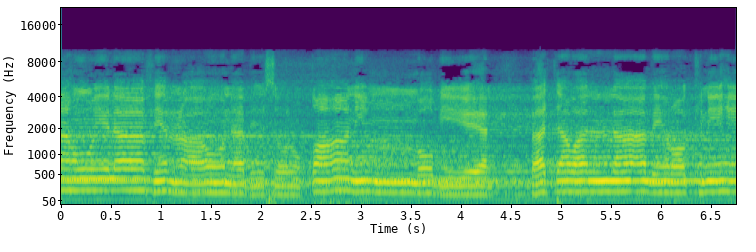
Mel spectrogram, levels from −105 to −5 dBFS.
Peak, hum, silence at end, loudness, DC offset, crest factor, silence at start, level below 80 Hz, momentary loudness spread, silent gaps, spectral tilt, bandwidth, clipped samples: 0 dBFS; none; 0 s; -13 LUFS; 0.3%; 12 dB; 0 s; -40 dBFS; 6 LU; none; -5.5 dB/octave; 9.8 kHz; under 0.1%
